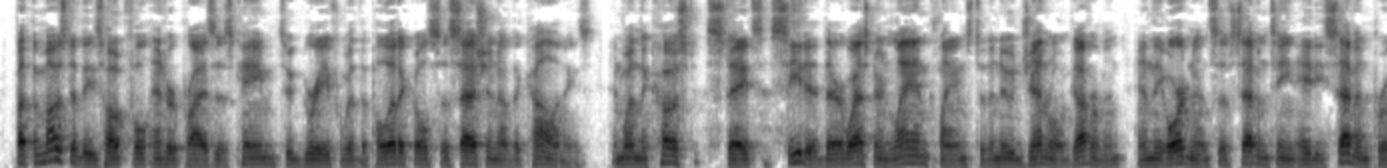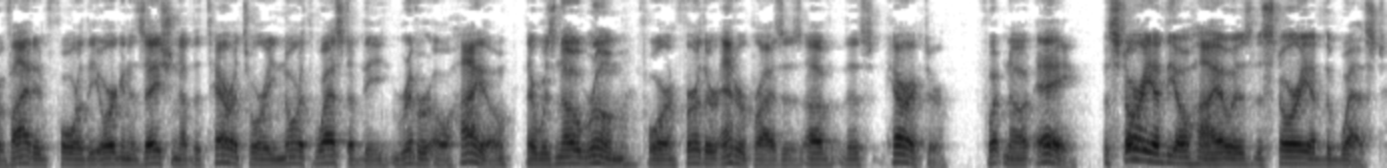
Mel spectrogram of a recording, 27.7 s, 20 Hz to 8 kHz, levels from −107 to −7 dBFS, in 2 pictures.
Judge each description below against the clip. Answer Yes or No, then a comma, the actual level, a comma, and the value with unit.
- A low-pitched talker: Yes, low, 100 Hz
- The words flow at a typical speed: Yes, average, 150 wpm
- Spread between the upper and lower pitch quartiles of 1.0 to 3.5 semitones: Yes, average, 3.1 semitones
